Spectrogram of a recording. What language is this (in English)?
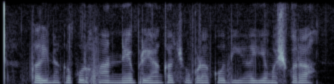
Urdu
